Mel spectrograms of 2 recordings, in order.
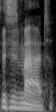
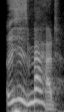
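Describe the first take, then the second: First: It is said in a normal voice. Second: It is said in a put-on voice.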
